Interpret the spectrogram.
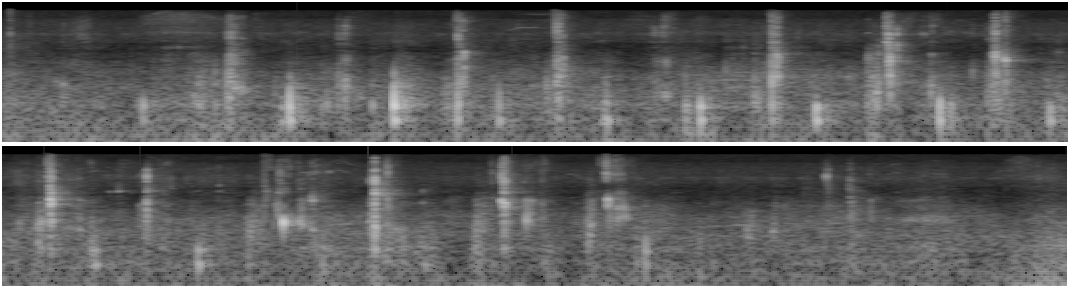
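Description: Close-miked chewing of chilli chicken and roti: irregular wet mouth smacks and clicks, two or three a second.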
